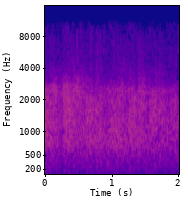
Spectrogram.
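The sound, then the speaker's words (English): A crowd gives a hand clap of praise, many hands blending into a dense, even wash of applause that holds at a constant level for the full two seconds, with no voices audible. “Oh, somebody give Him a hand clap of praise today.”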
